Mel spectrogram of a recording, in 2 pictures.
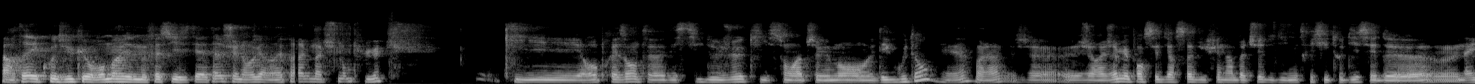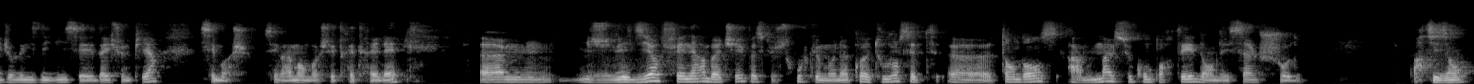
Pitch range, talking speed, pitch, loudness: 100-125 Hz, 175 wpm, 115 Hz, -26 LUFS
